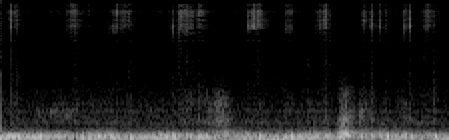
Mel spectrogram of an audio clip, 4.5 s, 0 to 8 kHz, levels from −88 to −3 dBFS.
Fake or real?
fake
